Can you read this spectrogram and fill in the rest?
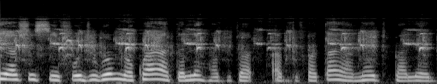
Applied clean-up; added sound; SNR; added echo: neural mask model RNNoise.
